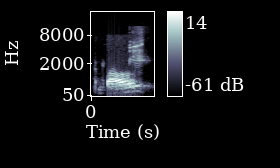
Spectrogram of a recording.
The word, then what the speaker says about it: doubt: There cannot be cannot be any any cannot doubt, be doubt এখানে about ডাউট, about it. হ্যাঁ বি এর উচ্চারণটা হবে না, বিটা সাইলেন্ট থাকবে, ডাউট, ডি ও ইউটি এর উচ্চারণটা হবে, ডাউট অ্যাবাউট ইট।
